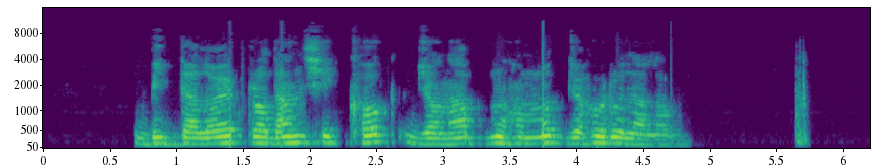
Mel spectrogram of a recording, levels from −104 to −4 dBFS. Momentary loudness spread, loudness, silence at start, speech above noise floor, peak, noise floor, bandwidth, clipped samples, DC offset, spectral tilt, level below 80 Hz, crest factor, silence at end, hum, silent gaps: 17 LU; -26 LUFS; 0.7 s; over 65 dB; -10 dBFS; under -90 dBFS; 7.2 kHz; under 0.1%; under 0.1%; -7.5 dB/octave; -62 dBFS; 18 dB; 0.45 s; none; none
